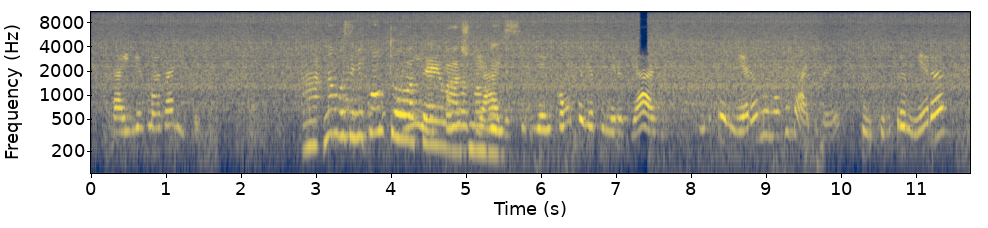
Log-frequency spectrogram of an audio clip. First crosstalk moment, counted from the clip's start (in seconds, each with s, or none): 4.1 s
